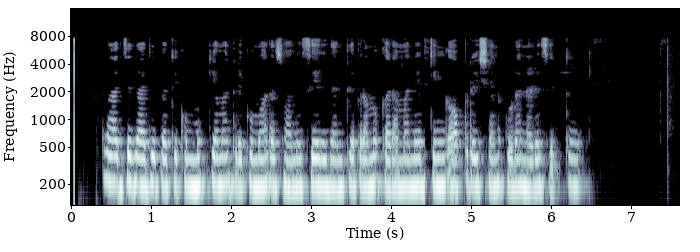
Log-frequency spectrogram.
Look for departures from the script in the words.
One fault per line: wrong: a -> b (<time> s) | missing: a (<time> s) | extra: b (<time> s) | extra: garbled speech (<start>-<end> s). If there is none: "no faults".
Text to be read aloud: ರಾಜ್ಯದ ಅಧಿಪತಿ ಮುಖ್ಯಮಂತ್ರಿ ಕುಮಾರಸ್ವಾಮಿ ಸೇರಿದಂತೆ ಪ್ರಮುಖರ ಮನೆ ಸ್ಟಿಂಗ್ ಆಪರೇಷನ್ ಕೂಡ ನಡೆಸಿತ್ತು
no faults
